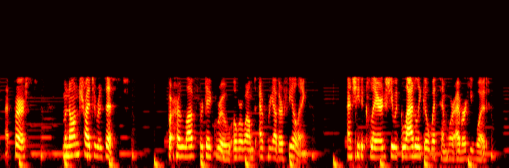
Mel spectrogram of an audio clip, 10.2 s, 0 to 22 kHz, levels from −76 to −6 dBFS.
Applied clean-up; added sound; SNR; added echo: classical method log-MMSE.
